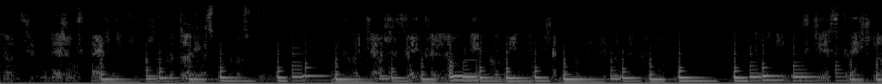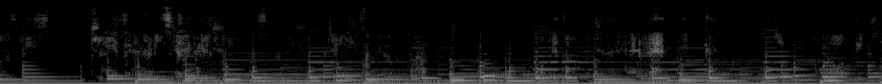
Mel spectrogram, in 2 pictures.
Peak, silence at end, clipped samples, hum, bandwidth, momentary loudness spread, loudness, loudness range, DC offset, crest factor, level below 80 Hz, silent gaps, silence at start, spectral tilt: -22 dBFS; 0 s; under 0.1%; none; 16.5 kHz; 7 LU; -43 LUFS; 4 LU; 0.7%; 18 dB; -60 dBFS; none; 0 s; -5 dB/octave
